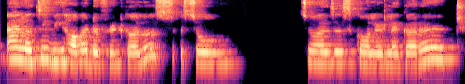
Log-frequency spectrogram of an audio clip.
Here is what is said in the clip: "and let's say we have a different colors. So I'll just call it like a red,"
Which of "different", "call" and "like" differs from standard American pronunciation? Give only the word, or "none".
none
